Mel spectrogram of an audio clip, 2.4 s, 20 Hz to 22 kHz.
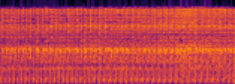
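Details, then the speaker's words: Rebuilt Husqvarna 562 chainsaw built from three saws, intake and transfers ported, AutoTune: fast, even two-stroke burble at idle, steady with no hunting or stalling; idles cleanly. "yeah park it up that idle see if you running perfect man that thing"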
